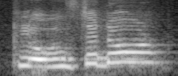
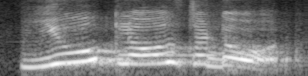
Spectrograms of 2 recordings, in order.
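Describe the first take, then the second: First: Said in the usual way. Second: "You" stressed and stretched out; stress on wrong subject. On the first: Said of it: "The right sentence is what?". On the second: Shown as a demonstration. Teacher showing a common exam mistake, stressed "You". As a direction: lean slowly on "You", the word that is wrong. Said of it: "It is wrong".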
